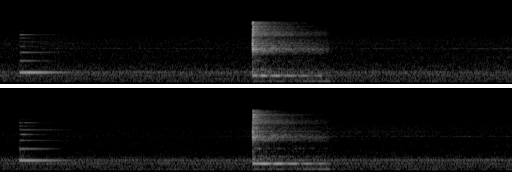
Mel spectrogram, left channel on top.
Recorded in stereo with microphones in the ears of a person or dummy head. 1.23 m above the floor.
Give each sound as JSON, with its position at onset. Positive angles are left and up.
{"t": 0.2, "sound": "a piano", "side_deg": -25, "distance_m": 3.0}
{"t": 2.5, "sound": "dishes clattering", "side_deg": 30, "distance_m": 0.6}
